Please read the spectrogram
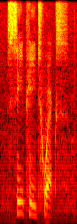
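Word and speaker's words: CPTWG: And the last group there, the CPTWD, is pronounced CPTWIX. Okay, the CPTWIX has been meeting once a month in Burbank for the last 41 months.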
